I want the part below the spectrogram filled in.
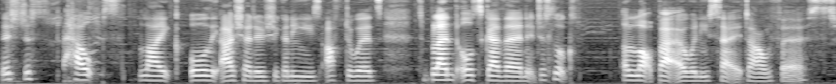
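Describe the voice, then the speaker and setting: A woman with a British accent, fairly low pitch and monotone, flat intonation, over music in the background. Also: moderate pace. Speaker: beauty YouTuber. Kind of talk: makeup tutorial voiceover.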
